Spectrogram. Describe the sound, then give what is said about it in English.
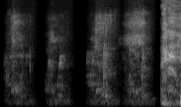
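A female dog laps and snuffles at a dog bowl in four short, wet, slurping bursts with brief pauses between, ending in a louder, sharper burst. “So, which one of you is licking the bowl? Which one of you is doing the dog bowl right now?”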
